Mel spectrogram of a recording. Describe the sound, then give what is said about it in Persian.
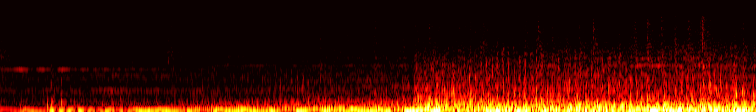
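A helicopter climbing high toward the clouds roars steadily, its deep engine and rotor rumble thickening and growing louder partway through, with wind-like noise and no voices. “هیچ کس تا حالا یه هلیکوپتر رو تا این حد بالا نبرده.”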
